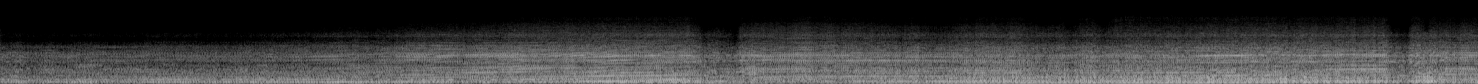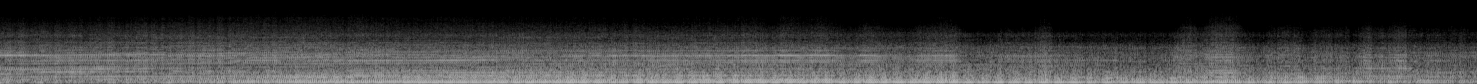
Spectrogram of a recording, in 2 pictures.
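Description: Fuel-injected V8 of a 1957 Corvette race car under load, heard from inside the cockpit: the engine note climbs in pitch, breaks off briefly about seven and fourteen seconds in, then holds a loud steady note before easing near the end.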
